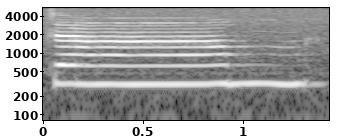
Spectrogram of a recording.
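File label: "zaam1", Cantonese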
